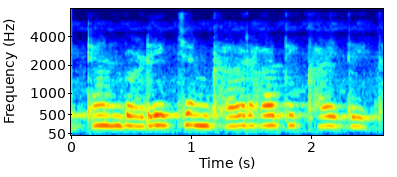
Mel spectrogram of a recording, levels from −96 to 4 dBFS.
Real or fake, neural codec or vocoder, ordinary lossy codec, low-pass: fake; vocoder, 22.05 kHz, 80 mel bands, WaveNeXt; none; 7.2 kHz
